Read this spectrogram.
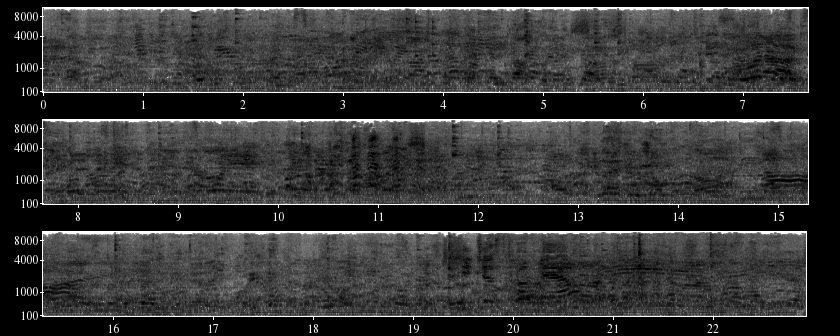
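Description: Dishes and cutlery clink on tables.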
